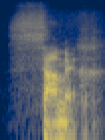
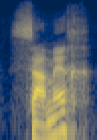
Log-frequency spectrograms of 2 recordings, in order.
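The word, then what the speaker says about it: Samekh: so the circle is Sameer Sameer it's pronounced like s okay for example in the word so it's just a simple s okay so this is called Samir the next consonant is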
